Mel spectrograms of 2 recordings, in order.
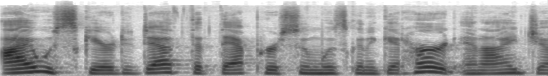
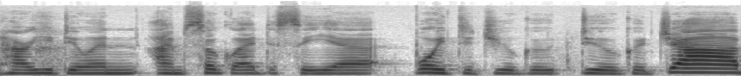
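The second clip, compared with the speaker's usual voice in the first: put-on friendly voice. Showing how the stage manager sounds when all goes well: imitating own friendly voice. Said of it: "you're just gonna hear my friendly voice".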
